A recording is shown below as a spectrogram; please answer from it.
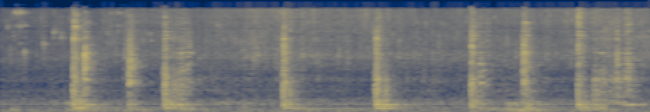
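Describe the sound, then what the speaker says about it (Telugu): Egg fried rice sizzles in a pan on a medium flame, with a low constant frying hiss broken by about nine sharp scraping strokes of a spatula at an irregular pace, close up and without talk. "కొంచెం మీడియం ఫ్లేమ్లో దీన్ని ఫ్రై కానిద్దాం"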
